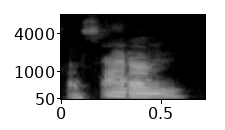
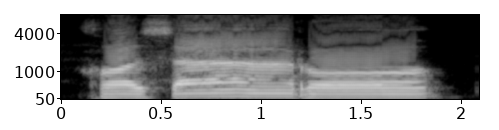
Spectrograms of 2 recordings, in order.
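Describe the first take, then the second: First: The word ends with a final n sound. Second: The word ends on a vowel, without final n. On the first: The speaker calls it wrong. "bukan khosaron" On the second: The speaker calls it right. "Ketika diwakafkan khosaro"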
